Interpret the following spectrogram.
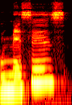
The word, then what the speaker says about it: Mrs: kids read the word misses Mrs RS they don't pronounce it misses they just say everything miss everything is Miss regardless of how it's spelled and so we did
